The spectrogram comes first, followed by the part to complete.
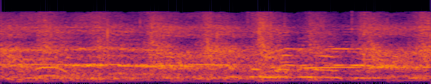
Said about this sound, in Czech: tak představují si to správně, že ve štábu občanské platformy Donalda Tuska eh, při těch volbách nebo při tom sčítání hm, zavládl jásot oslavy? Ano, tam ty reakce na ty předběžné výsledky voleb byly velmi bouřlivé.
